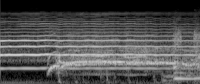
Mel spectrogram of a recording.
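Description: A girl's long, high-pitched scream held on one note, joined about half a second in by other voices screaming at a rising pitch.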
